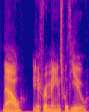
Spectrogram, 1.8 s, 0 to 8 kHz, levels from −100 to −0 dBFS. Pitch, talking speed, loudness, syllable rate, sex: 90 Hz, 170 wpm, -23 LUFS, 3.8 syllables/s, male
